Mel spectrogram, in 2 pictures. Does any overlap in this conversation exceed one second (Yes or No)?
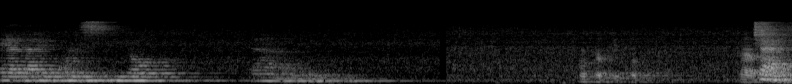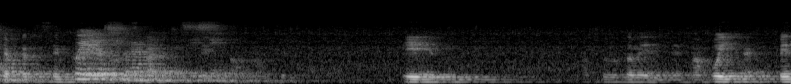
Yes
